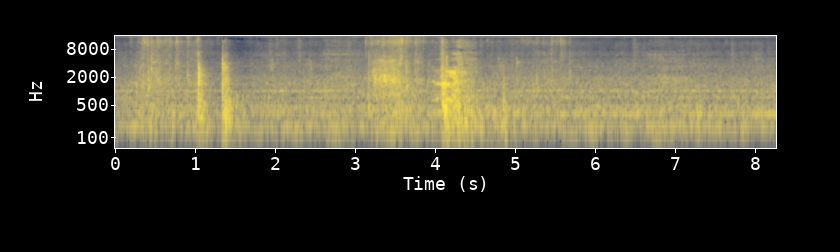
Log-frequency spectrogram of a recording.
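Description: Oil pump housing being pried and worked off the front of a Subaru 2.5 SOHC engine block: two sharp metal clicks about a second in, then a longer scraping and rattling as the pump comes free, over a steady low hum.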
